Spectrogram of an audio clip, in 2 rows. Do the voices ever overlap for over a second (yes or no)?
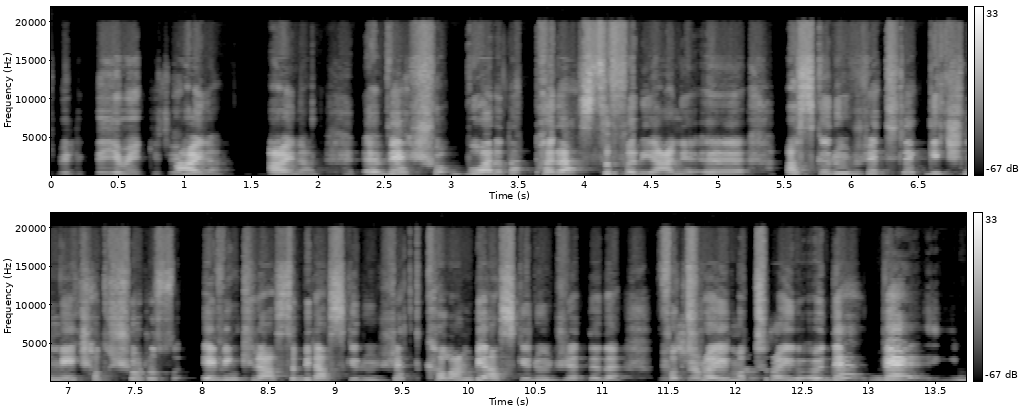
yes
